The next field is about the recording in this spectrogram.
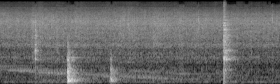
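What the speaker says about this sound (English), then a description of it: "I'm going to add the bacon that is chopped up." Chopped bacon sizzles in a pan over medium heat with a steady frying hiss, broken by a few sharp scraping stirs from a utensil. No one speaks.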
